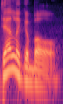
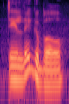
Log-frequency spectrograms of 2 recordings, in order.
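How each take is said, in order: First: The stress falls on the first syllable. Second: The stress falls on a later syllable.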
